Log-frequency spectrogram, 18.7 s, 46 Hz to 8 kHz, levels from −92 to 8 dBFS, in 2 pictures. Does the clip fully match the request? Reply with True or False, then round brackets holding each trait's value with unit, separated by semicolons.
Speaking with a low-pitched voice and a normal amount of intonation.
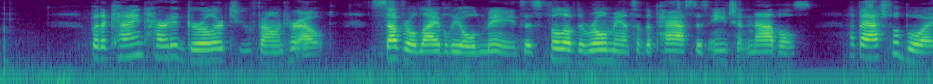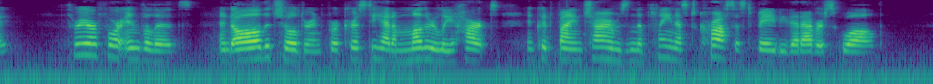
False (190 Hz; 3.7 semitones)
